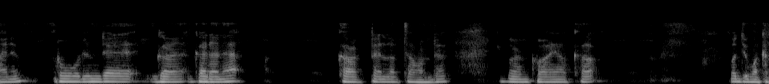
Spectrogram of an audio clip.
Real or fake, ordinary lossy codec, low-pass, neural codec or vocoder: fake; none; 7.2 kHz; codec, 16 kHz, 1.1 kbps, Voila-Tokenizer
